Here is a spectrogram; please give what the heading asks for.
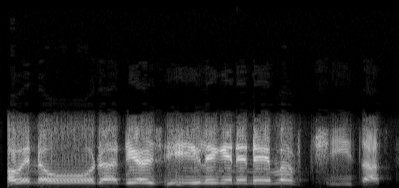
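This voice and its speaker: A man's voice: sits high, fairly even intonation, normal speed, creaky, dry recording. A man leading a fervent intercessory prayer, impassioned, repeating "oh God" and "in the name of Jesus". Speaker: prayer leader. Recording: tinny phone-line prayer call.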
